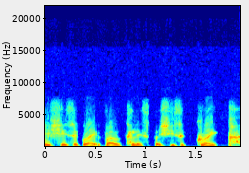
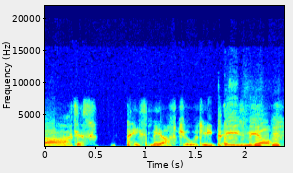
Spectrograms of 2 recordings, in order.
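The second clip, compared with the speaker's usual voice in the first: lively, animated, swooping sing-song delivery. Retelling a friend's complaint about the high parts: imitating Deborah.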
